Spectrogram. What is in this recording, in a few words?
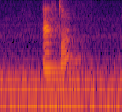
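"after", American, female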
